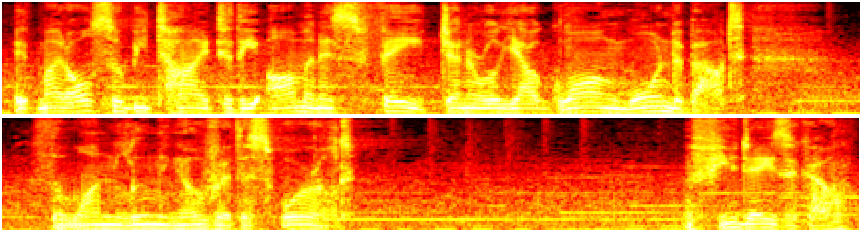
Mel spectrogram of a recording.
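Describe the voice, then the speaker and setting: A man voicing a calm, courteous and solemn gentleman in a video game, measured and polite. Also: on the low side, close to an everyday voice.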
